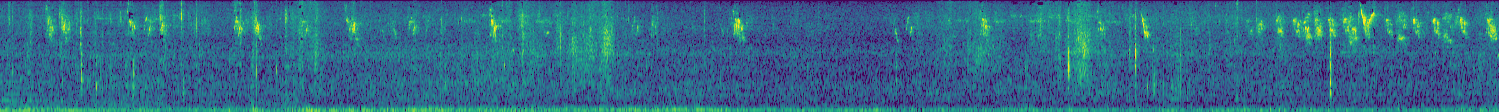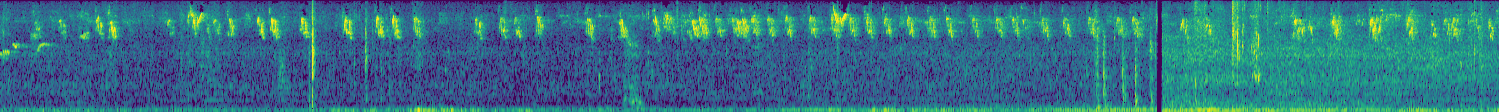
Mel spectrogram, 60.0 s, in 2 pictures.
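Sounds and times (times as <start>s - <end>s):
small birds chirping: 0.0s - 16.5s, 17.8s - 59.9s.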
